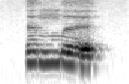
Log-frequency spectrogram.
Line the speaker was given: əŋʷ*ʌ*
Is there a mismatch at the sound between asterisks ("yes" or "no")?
yes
